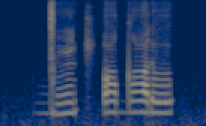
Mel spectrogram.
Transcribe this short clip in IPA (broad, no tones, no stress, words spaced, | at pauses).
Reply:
ɡ͡ǀẽ t͡ʃʼɐ dˤu ɾʊ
